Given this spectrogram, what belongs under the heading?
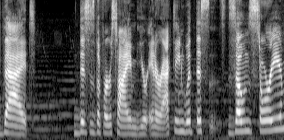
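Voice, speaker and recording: A woman's voice: medium pitch, fairly bright tone. A woman livestreaming a game, chatting casually and informally with her viewers as she plays. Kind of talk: casual live gameplay commentary and chat.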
